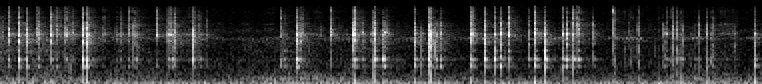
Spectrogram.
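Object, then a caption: Plastic squeeze tube. A teal squeezable plastic lotion tube, hollow and presumably filled, is held in both hands while long acrylic nails tap and scratch across it. The result is a rapid, irregular run of bright, crisp clicks and scratchy ticks, mostly high-pitched with almost no low end. Each sound stops instantly with no ring.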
